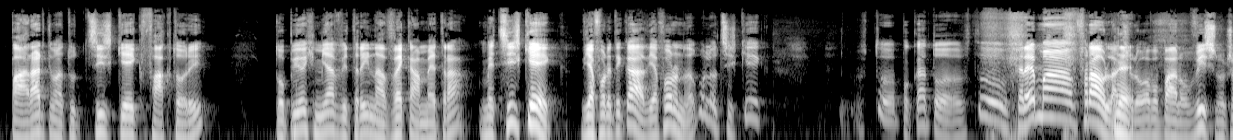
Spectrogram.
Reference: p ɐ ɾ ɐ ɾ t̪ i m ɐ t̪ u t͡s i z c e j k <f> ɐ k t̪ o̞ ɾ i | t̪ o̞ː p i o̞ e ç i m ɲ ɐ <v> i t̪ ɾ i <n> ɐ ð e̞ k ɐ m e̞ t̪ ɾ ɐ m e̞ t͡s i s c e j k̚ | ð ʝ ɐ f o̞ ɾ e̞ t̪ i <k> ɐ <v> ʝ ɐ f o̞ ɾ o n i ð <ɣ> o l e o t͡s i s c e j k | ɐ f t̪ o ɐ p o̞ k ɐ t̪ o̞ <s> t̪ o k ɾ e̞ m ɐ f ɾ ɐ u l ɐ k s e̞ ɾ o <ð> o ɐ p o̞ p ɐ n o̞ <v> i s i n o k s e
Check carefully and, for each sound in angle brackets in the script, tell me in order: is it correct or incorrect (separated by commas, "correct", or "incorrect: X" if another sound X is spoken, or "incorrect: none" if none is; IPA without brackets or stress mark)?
correct, correct, correct, correct, incorrect: ð, correct, incorrect: f, incorrect: ɣ, correct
